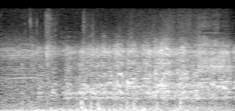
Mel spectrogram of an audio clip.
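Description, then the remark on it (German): A flock of geese on a small farm honks continuously, overlapping calls forming a dense, noisy chorus that fills the whole stretch without pause. “wir betreiben eine komplette Direktvermarktung rund um die Gans auf einem kleinen landwirtschaftlichen Betrieb”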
